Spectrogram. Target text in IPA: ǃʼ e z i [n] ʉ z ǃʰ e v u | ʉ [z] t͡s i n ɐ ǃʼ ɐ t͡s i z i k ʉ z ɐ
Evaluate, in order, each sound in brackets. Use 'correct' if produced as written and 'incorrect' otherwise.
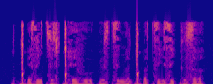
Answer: incorrect, correct

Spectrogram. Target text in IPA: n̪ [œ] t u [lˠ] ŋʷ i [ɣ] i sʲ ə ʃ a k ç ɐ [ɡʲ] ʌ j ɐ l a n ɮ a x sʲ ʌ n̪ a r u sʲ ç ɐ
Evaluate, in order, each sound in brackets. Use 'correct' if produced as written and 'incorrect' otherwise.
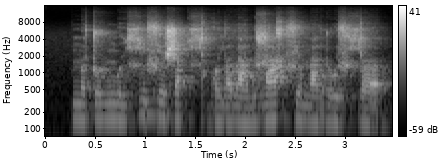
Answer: incorrect, incorrect, incorrect, incorrect

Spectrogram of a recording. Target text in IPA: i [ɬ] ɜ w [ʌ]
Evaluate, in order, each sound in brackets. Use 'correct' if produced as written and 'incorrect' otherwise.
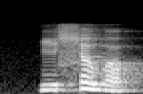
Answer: correct, correct

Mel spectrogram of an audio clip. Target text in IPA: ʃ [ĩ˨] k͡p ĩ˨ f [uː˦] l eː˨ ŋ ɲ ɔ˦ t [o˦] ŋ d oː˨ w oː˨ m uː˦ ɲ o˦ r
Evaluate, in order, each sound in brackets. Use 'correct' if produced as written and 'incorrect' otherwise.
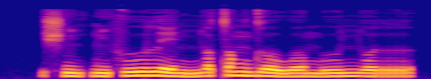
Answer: correct, correct, incorrect

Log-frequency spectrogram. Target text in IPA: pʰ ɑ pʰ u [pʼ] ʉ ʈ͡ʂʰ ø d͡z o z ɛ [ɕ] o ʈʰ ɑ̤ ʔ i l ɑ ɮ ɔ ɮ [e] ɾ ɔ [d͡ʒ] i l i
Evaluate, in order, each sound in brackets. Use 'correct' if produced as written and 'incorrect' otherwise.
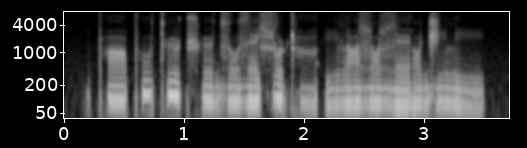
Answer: incorrect, correct, incorrect, correct

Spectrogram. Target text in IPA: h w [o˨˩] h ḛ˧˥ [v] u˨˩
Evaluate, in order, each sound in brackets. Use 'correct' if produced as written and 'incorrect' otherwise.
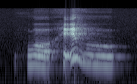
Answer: correct, correct

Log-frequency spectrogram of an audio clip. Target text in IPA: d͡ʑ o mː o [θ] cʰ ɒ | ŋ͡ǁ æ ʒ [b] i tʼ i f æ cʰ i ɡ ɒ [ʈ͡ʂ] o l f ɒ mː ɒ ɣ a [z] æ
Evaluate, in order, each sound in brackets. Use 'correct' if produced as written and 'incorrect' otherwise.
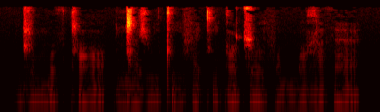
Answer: correct, incorrect, correct, incorrect

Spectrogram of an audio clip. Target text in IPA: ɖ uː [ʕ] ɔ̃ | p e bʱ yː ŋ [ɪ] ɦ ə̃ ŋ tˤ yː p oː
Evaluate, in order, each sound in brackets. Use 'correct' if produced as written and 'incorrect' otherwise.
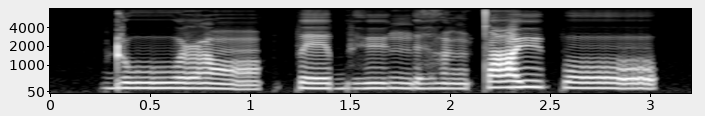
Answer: correct, correct

